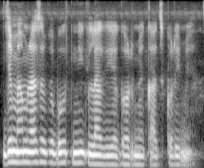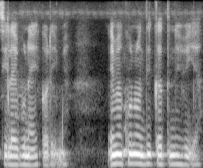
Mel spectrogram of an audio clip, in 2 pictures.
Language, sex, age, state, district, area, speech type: Maithili, female, 30-45, Bihar, Madhubani, rural, spontaneous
